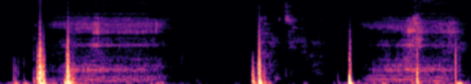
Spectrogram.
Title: Snoring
